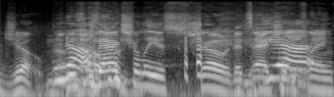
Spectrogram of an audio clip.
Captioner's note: laughter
